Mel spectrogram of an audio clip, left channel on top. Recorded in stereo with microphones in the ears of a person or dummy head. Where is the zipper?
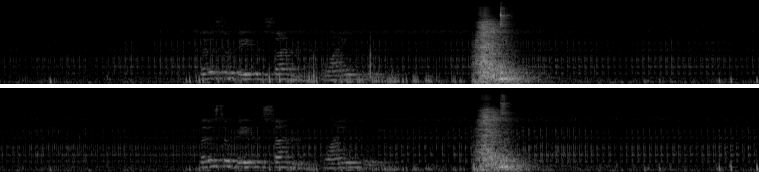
50° left (ahead or behind), 1.1 m.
